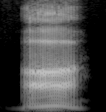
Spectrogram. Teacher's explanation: विवृत, जिसमें मुंह पूरा खुला रहता है। ऐसा केवल एक ही स्वर है आ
